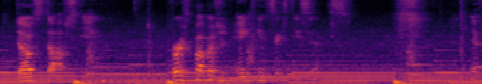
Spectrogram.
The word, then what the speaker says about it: Dostoevsky: I'm finally able to pronounce that name correctly. Dostoevsky.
